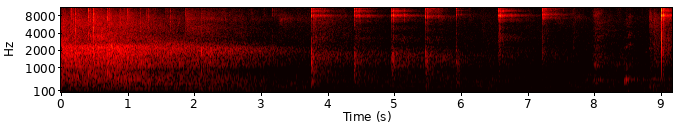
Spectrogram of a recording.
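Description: Table tennis ball bounced over and over, sharp pings with a short high ring about every half second, as a player readies to serve. Before that, a wash of applause dies away over the first three seconds.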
